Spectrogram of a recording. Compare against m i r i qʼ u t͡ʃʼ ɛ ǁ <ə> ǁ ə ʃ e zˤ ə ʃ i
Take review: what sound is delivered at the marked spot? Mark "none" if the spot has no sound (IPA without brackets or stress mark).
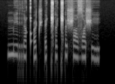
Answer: ə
